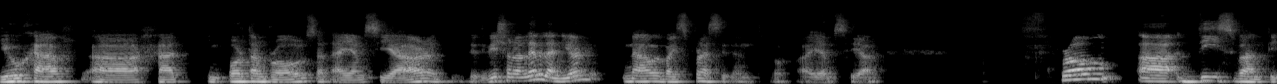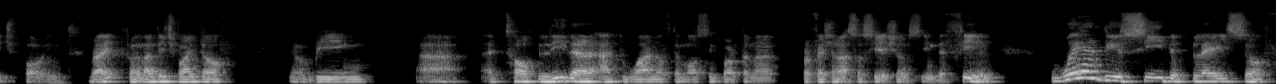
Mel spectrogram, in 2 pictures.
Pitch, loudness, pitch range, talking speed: 125 Hz, -24 LUFS, 110-135 Hz, 130 wpm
